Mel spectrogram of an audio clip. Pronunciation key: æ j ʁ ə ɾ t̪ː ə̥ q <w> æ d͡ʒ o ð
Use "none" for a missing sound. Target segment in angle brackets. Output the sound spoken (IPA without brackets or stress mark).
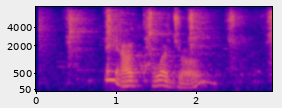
w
